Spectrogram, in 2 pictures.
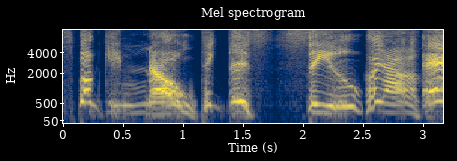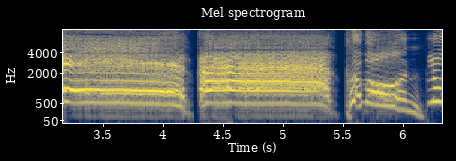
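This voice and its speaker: Someone is shouting in a cartoonish character voice. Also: man. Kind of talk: video game voice lines. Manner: polite, mild, easily worried.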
